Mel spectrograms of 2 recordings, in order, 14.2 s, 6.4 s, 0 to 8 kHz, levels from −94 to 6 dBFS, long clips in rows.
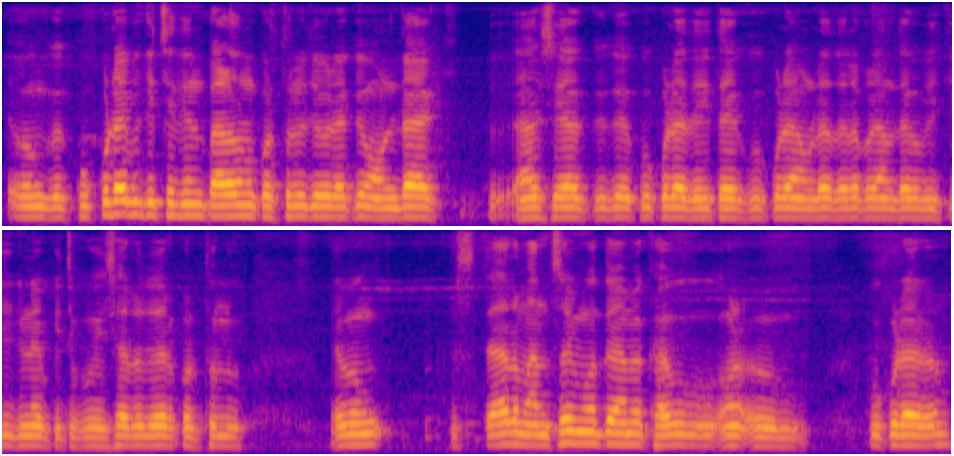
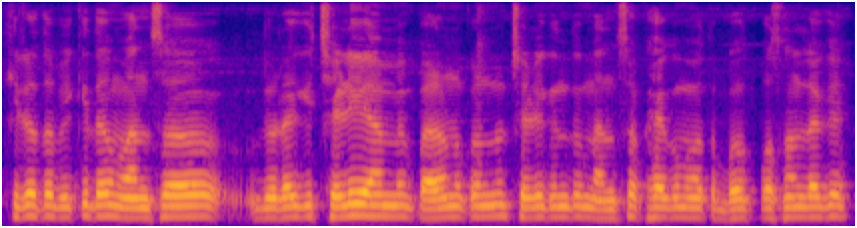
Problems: background sounds at intervals, background conversations at intervals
